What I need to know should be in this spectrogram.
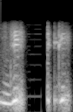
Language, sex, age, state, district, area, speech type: Hindi, female, 30-45, Uttar Pradesh, Lucknow, rural, conversation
